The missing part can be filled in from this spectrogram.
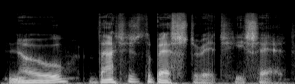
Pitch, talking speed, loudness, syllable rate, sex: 95 Hz, 160 wpm, -20 LUFS, 3.4 syllables/s, male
